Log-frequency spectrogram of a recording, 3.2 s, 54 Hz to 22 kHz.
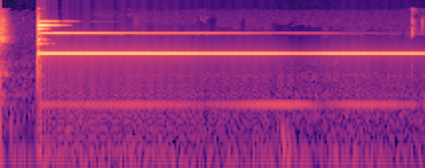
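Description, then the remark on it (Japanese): A pure, steady sine tone switches on abruptly with a slight click and holds at an even pitch and level, humming on its own with no voices. “あるいは音そのものが持っているパワーとしまして有名なところですと 528Hz”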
